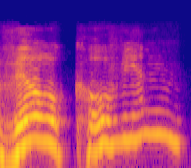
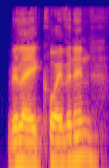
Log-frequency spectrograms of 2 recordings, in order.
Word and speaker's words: Ville Koivunen: Well, we got Vil Kovian. How do you say him? Ville Koivunen. That's what I said.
